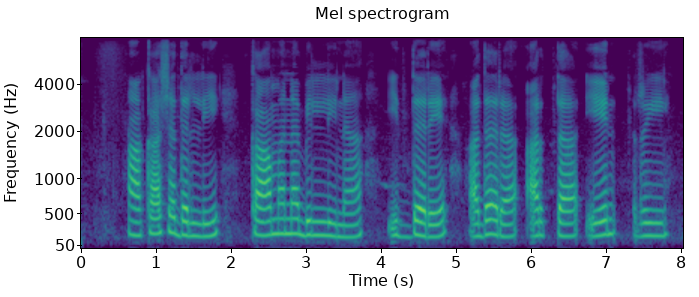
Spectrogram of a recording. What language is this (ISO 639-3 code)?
kan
